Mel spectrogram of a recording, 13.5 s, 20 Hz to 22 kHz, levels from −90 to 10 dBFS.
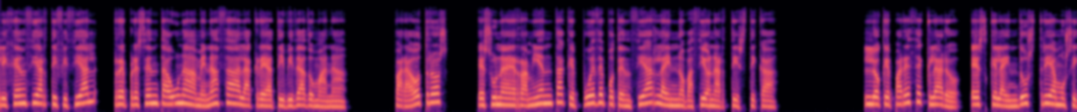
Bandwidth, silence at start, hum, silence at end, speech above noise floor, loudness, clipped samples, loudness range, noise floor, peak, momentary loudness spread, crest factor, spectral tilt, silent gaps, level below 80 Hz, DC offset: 16.5 kHz; 0 s; none; 0 s; 73 dB; -15 LUFS; under 0.1%; 3 LU; -88 dBFS; -2 dBFS; 6 LU; 14 dB; -4.5 dB/octave; none; -60 dBFS; under 0.1%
